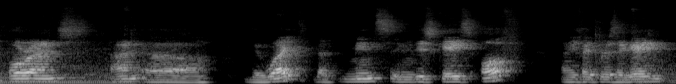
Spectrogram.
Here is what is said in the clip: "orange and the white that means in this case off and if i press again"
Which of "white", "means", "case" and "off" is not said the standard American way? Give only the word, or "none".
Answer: means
